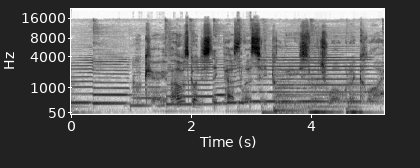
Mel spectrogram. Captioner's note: Specialist muttering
